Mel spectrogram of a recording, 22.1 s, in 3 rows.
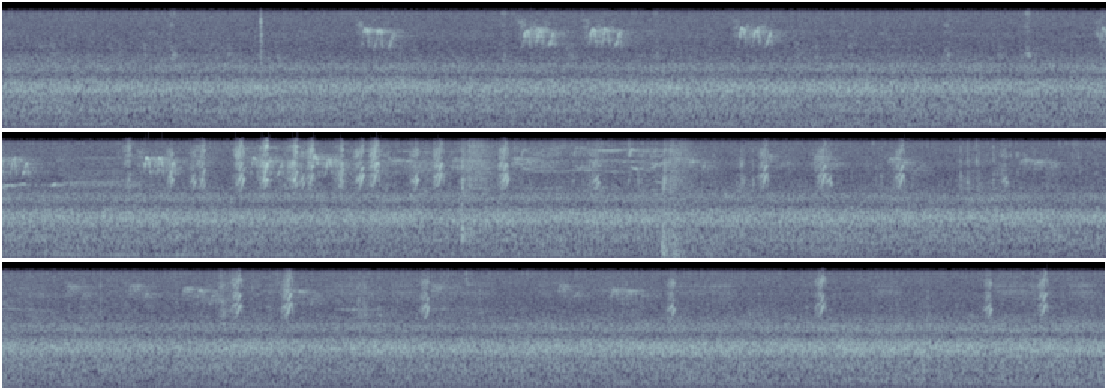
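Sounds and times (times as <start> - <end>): steady background hum: 0.0 - 22.0
songbird chirping: 7.3 - 22.0.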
